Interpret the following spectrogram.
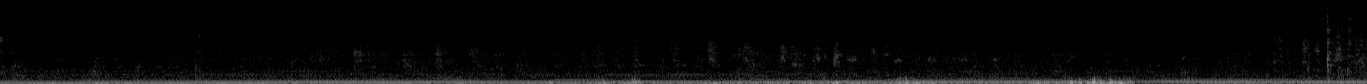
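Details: Kelpie cross and Border Collie panting while chasing a tennis ball; soft, quick airy breaths run throughout, louder toward the end, against a constant low-pitched drone.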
